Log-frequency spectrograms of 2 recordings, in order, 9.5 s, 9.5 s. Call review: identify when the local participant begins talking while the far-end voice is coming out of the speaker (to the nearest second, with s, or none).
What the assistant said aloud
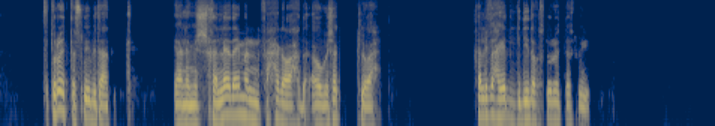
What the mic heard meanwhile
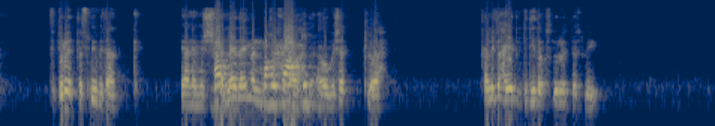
3 s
